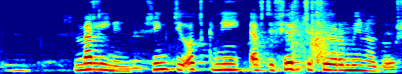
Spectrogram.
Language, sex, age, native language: Icelandic, male, 11, Icelandic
